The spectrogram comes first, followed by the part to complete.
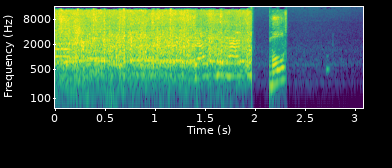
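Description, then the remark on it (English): A crowd applauds with dense, steady clapping for about two seconds, then it cuts off abruptly, followed by a brief burst of a voice and silence. “Why did they clap for that?”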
